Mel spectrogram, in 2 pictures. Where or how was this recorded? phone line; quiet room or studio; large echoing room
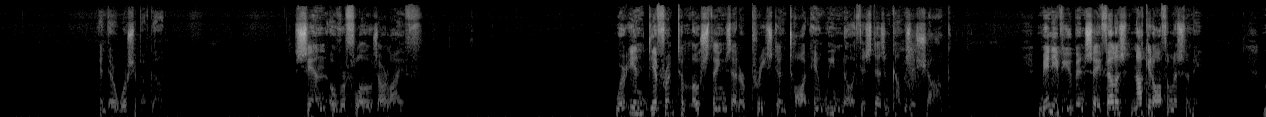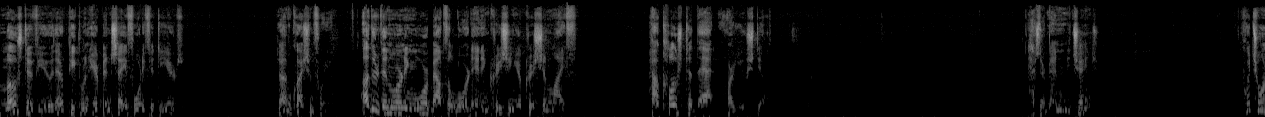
large echoing room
